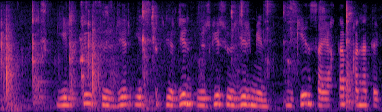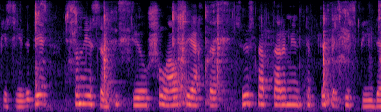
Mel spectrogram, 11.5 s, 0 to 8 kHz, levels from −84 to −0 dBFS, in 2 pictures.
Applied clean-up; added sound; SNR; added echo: none; Frying (food); 7 dB; none.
